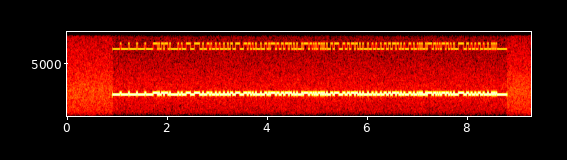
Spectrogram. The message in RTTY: 9571129 738 344798 118 0634 50216

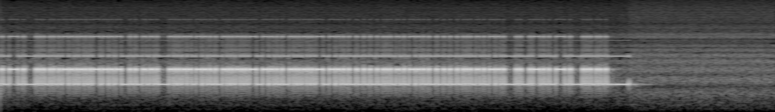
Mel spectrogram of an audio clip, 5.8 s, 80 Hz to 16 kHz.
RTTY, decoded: … DE M8RL 449 449 1160 1160 XE5YF

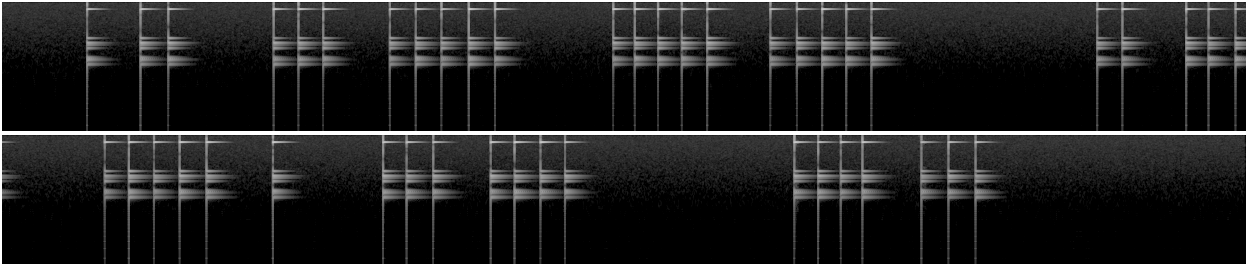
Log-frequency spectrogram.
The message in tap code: BPZ HVO S

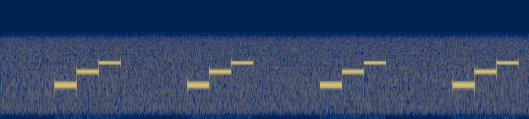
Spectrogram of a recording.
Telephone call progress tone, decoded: special information tone

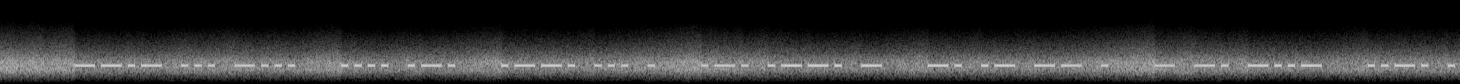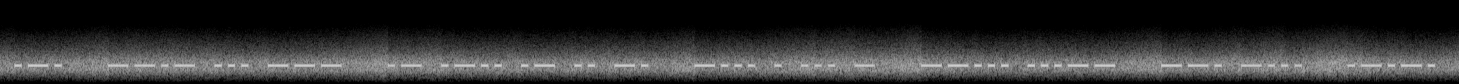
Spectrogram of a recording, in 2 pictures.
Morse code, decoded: QSB HR PSE RPT NAME TNX FER QSO ALAIN BEST 73 GB <AR>

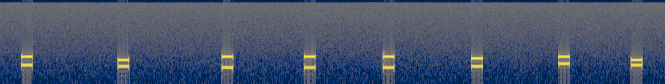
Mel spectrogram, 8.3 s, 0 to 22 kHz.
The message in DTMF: 9 4 3 3 3 5 # 7

